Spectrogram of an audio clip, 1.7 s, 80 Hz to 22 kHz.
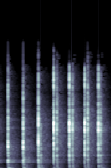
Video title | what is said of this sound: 1994 Club Car DS, Gas - It Just Stopped and Won't Start! | hear that sound here how it changed tone as i tapped it closed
